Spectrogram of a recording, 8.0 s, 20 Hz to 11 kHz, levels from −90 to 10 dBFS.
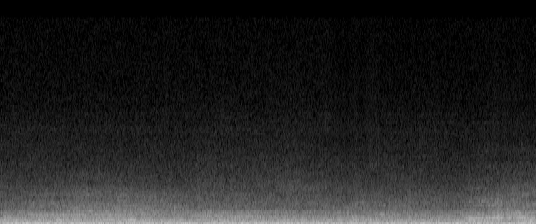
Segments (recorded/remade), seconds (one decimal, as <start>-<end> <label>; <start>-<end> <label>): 0.0-4.8 recorded; 4.8-5.6 remade; 5.6-7.4 recorded; 7.4-8.0 remade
